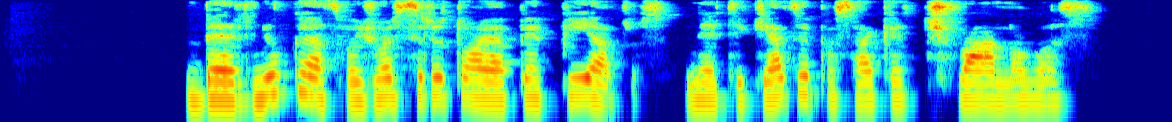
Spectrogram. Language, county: Lithuanian, Vilnius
